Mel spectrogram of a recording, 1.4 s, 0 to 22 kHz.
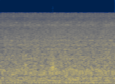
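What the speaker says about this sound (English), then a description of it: "while the engine's idling" A Hummer H3's engine idles with a steady, close, broadband rumble that holds even and unbroken throughout, with no speech over it.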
